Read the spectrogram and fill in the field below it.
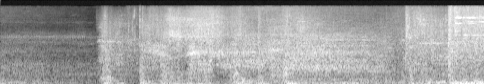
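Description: Video game spells whoosh and crackle during a fight.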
